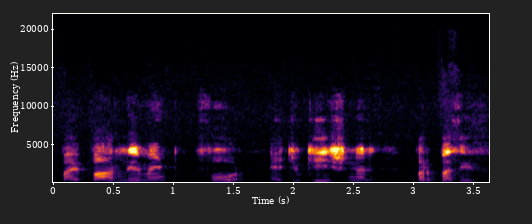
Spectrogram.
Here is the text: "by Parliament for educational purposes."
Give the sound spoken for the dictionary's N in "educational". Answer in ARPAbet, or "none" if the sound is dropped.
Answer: N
